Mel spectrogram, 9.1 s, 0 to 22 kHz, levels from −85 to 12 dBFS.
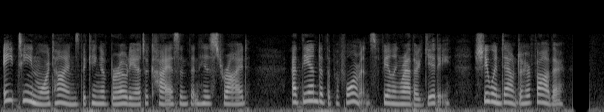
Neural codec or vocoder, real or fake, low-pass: none; real; 7.2 kHz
